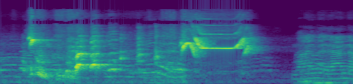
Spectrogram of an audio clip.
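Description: A small toy whistle blown in one high-pitched blast of under a second, about two thirds of the way in, after a stretch of excited voices and laughter.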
